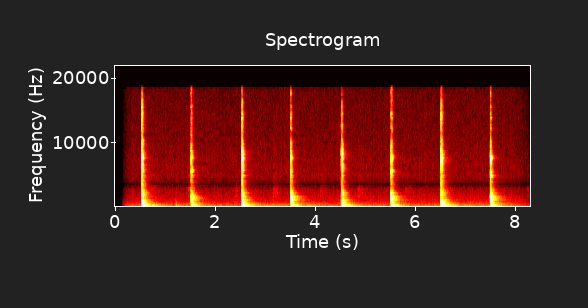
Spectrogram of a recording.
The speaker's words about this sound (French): I can hear a grandfather clock. J'entends une pendule.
